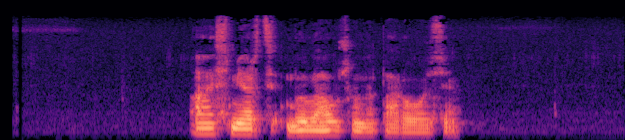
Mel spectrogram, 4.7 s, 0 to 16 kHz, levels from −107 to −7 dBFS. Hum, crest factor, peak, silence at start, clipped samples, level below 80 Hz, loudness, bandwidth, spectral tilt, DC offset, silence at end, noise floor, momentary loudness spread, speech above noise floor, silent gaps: none; 20 dB; -12 dBFS; 1.45 s; under 0.1%; -66 dBFS; -29 LUFS; 11 kHz; -6.5 dB/octave; under 0.1%; 1.25 s; -73 dBFS; 13 LU; 44 dB; none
